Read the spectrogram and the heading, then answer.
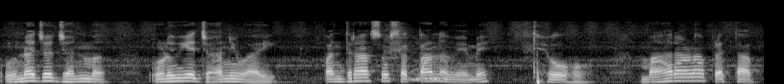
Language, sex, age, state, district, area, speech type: Sindhi, male, 18-30, Gujarat, Junagadh, rural, spontaneous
